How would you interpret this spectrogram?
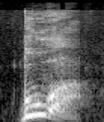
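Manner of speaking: short vocal crash sound; imitated crash noise. Driver retelling the collision, mimicked crash. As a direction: make the impact with one burst of voice.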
